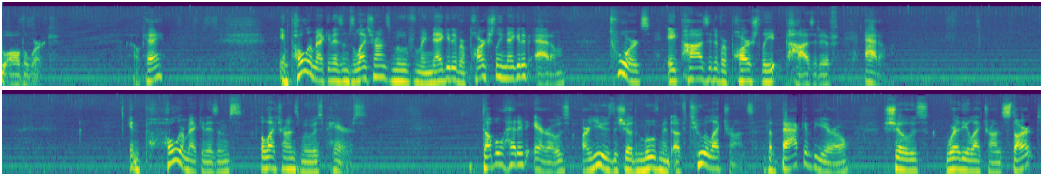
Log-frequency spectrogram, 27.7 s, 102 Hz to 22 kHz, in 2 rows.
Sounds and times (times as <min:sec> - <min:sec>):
Speech: 0:00.0 - 0:00.8, 0:01.7 - 0:02.2, 0:03.7 - 0:07.5, 0:08.1 - 0:11.9, 0:15.5 - 0:18.7, 0:20.2 - 0:27.7.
